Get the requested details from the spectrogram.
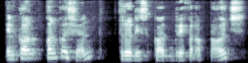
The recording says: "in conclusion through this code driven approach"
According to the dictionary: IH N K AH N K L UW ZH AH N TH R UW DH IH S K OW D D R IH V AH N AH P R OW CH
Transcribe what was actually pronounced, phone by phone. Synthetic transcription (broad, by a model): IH N K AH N K L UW SH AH N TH R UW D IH S K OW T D R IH F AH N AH P R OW CH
